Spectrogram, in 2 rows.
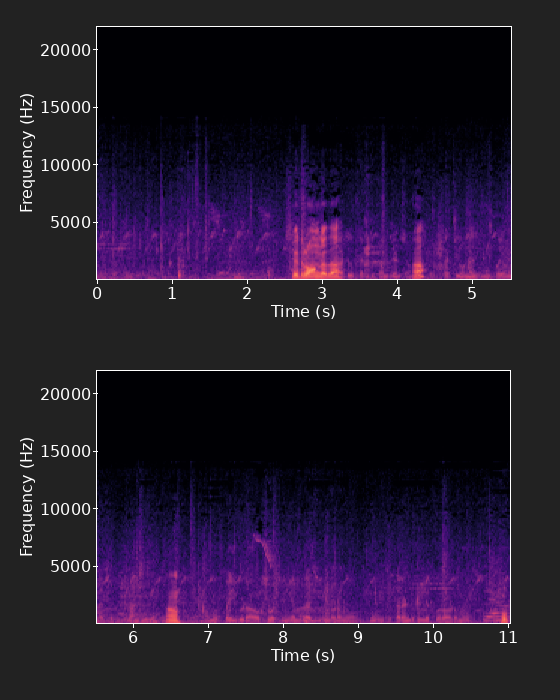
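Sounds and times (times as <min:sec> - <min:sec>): faint crowd murmur: 0:00.0 - 0:11.0
bird calling: 0:05.0 - 0:11.0.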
